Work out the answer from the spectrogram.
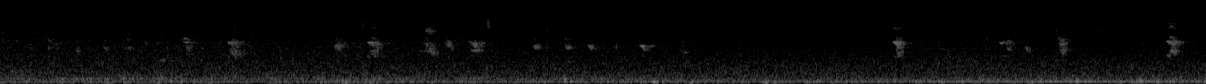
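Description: Small birds chirping, short high calls scattered through, over a low steady hum that grows stronger in the second half.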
